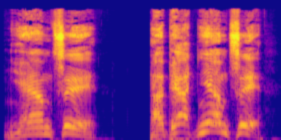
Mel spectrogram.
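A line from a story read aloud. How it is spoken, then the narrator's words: Yelling. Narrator (Russian): заорал Демьян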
